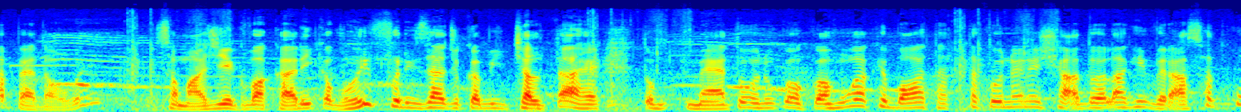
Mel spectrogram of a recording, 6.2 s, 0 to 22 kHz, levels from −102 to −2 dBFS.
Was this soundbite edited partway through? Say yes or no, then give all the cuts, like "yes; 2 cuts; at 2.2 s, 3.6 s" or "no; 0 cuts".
no; 0 cuts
